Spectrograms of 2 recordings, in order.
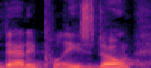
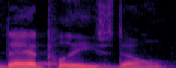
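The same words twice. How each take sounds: First: "Daddy, please don't" pitched up, lightly urgent; emphatic retold plea. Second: Put-on slow, low, softened child's plea; earnest retold plea. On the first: Boy holding his dad tight, "Daddy, please don't" as emphatic plea. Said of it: "every which way I knew to emphasize that phrase". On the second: Son begging his dad to stay, subdued earnest plea. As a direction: quietly imitate an earnest begging kid. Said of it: "how earnest I was".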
